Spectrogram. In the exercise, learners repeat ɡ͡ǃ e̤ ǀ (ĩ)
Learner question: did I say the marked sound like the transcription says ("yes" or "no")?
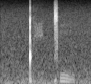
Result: yes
